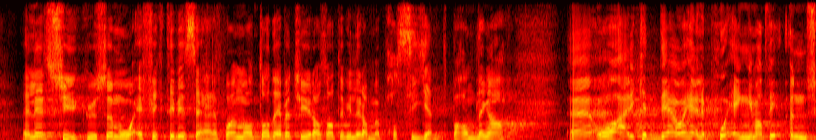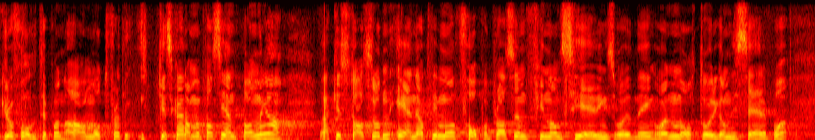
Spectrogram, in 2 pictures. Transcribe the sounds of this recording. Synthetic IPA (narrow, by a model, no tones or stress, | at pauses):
ʔɛlːəɾsyːkəhʉːsəmɔʔɛfəkt̪ʰɪʋɪseːɾəpʰɔɛnmoːt̪əɔd̪ɛbət̪ʰyːɾɑlsɔɑt̪̚d̪ɛʋɪlɾɑmːəpʰɑsɪɛnt̪bəhɑnd̪lɪŋɑ | ɔæɾɪkːəd̪ɛæɾjʊɦeːləpʰʊɛŋːəmɛɑt̪ʋɪʔœnskəɾɔfoːd̪ɛt̪ʰɪlpʰɔɛnɑːnmoːt̪ə̥fɾɑt̪ʋɪɪkːəskɑɾɑmːəpʰɑsɪɛnt̪̚bəhɑnd̪lɪŋɑ | æɾɪkːəst̪ɑːt̪sɾoːd̪ən̩ʔeːnɪɑt̪ʋɪmɔfoːpʰɔpʰlɑsːɛnfɪnɑnsɪeːɾɪŋsɔɾd̪nɪŋɔ̰ɛnmoːt̪əɔɔɾɡɑnɪseːɾəpʰɔ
